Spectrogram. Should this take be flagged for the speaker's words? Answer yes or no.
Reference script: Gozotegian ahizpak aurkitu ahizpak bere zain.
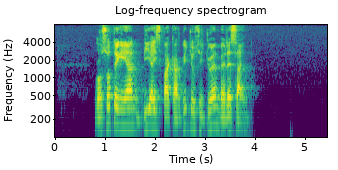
yes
